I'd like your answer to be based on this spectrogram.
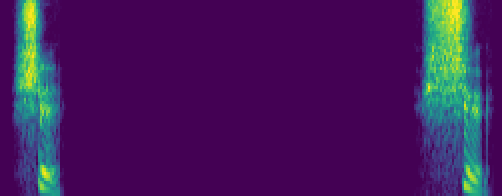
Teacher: This word begins with a soft sh sound.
